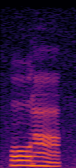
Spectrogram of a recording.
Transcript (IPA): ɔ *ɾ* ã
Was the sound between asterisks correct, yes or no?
yes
